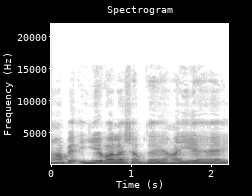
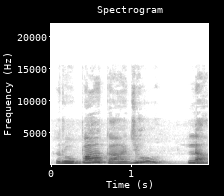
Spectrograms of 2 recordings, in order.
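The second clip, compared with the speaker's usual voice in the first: slow reading; much slower than usual. Shown as a demonstration. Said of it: "reads sentence slowly to kids".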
